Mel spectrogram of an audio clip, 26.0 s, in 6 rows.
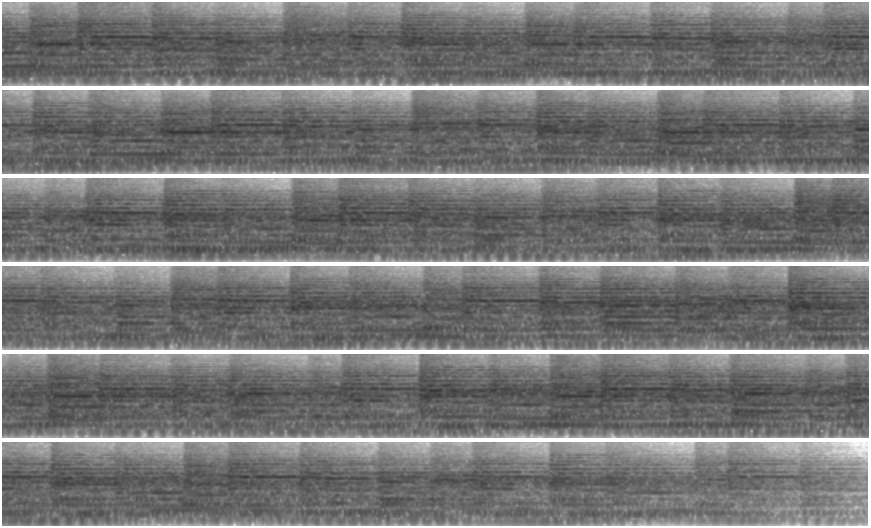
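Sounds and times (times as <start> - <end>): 
bells in Porcia: 0.0 - 25.9.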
